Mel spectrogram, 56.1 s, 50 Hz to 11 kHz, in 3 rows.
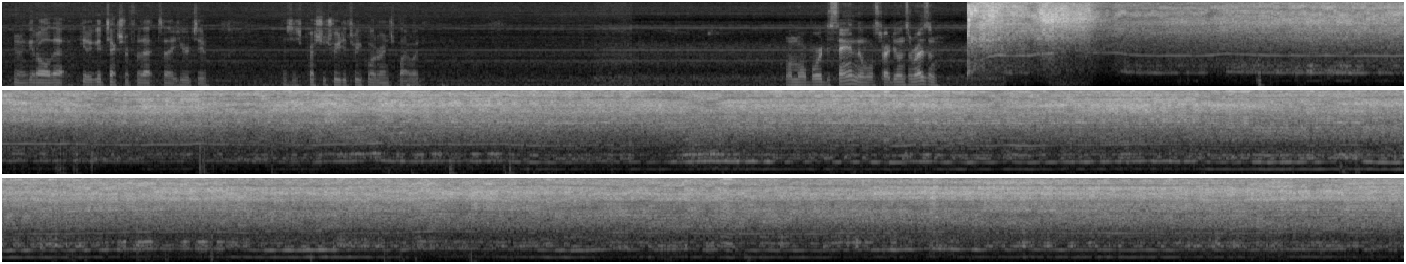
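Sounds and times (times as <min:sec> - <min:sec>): electric sander on plywood: 0:12.9 - 0:56.0.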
